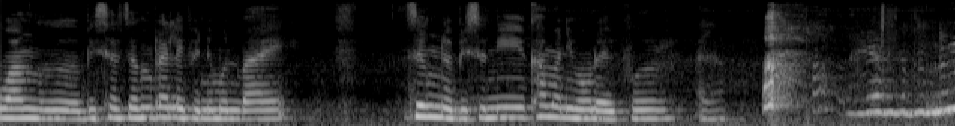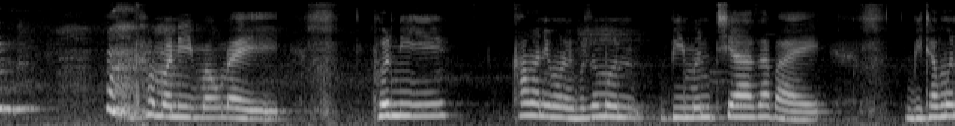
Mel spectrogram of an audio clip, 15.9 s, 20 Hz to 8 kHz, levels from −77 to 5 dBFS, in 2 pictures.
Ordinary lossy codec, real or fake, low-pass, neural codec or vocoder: none; real; 7.2 kHz; none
